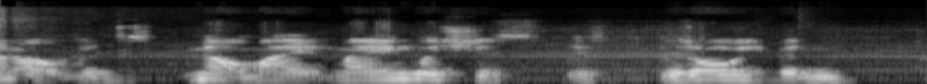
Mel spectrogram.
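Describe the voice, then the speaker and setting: The speaker has a strong Eastern European accent and a moderate pace. The sound is dry and close with no echo, though noticeable background noise is present. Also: man. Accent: thick Eastern European. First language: Serbian. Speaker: hospitality worker. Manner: hesitant, many fillers.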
